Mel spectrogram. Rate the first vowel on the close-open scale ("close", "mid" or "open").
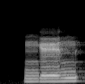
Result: mid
